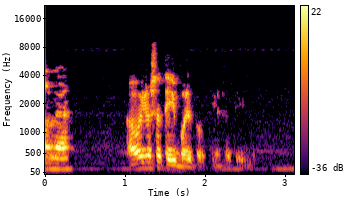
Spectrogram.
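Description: A young man talks over an online call.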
